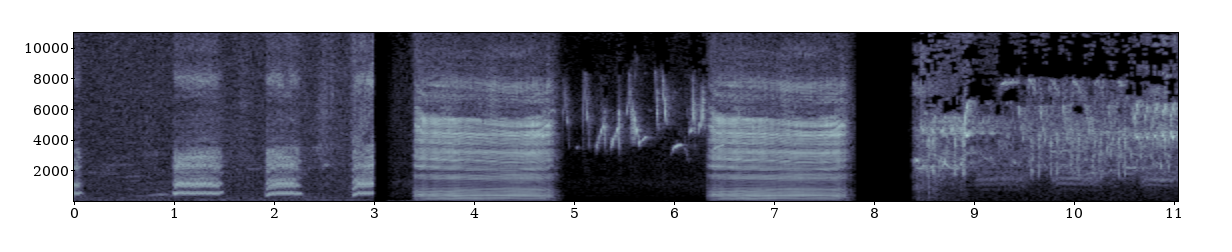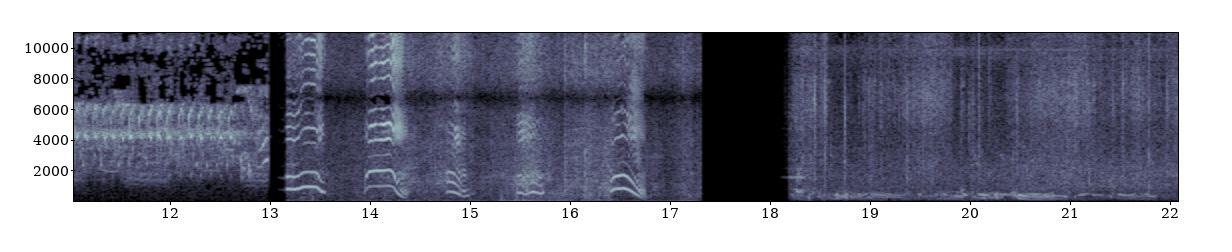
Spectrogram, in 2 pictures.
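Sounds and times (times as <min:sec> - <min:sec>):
cow mooing: 0:03.4 - 0:04.8, 0:06.3 - 0:07.8.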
